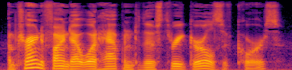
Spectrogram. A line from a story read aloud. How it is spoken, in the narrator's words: Skuld replied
